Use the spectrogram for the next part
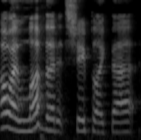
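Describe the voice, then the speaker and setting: A woman's voice: on the high side, moderate pace, fairly bright tone. A playful, reactive woman streaming a game with casual commentary. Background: game music.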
